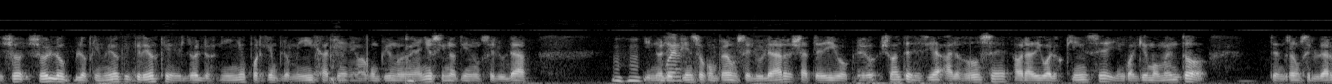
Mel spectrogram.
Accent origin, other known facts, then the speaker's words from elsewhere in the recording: Montevideo, Uruguay; accent: Río de la Plata; tiene el tono de voz de acá, del Río de la Plata. O sea, que habla con no nuestro acento.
